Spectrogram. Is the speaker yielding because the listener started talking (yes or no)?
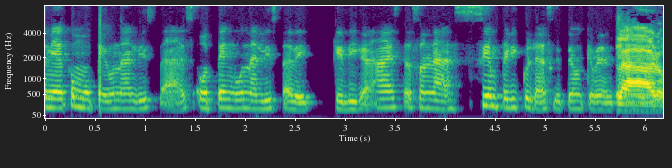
yes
